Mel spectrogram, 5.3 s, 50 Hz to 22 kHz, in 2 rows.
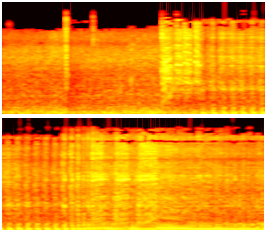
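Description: A 2024 Honda 125 Gold Edition motorcycle engine starts with a clatter, settles into a loud, pulsing idle close up, then revs steadily higher.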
